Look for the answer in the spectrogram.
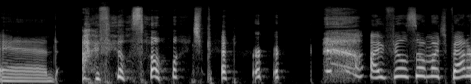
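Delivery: laughing while talking. Telling listeners the products work again after days back on them: laughing while talking. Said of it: "I'm laughing because".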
